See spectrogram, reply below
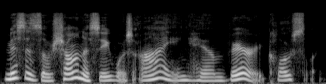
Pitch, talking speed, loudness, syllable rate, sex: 210 Hz, 130 wpm, -18 LUFS, 4.2 syllables/s, female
